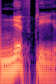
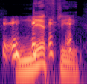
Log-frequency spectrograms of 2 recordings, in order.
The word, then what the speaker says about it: NFTE: NFTE, Nifty. That's a great way to pronounce it. I love that. Nifty.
